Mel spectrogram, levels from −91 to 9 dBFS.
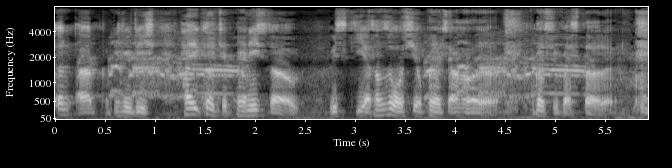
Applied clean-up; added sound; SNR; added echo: none; Chicken, rooster; 7 dB; none.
